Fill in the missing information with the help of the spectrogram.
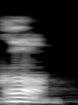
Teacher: आप ध्यान से अगर ऐसा अनुभव कीजिएगा कि ग बोलिए तो वहां पे कंठ में जोर पड़ता है, ठीक है। तो ये इसका आंसर क्या हो जाएगा, कंठ हो जाएगा।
